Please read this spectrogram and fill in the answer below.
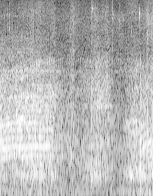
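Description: A distant cow mooing: one long, faint, drawn-out call that rises and falls in pitch and dies away within the first second.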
